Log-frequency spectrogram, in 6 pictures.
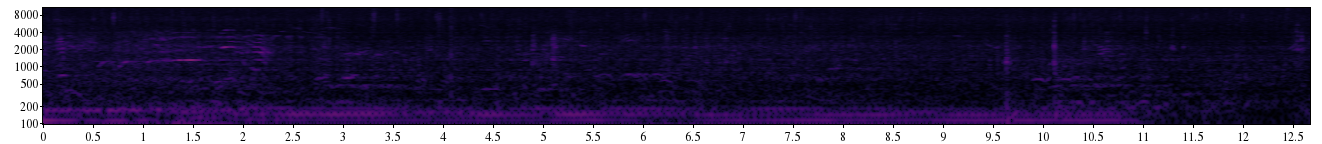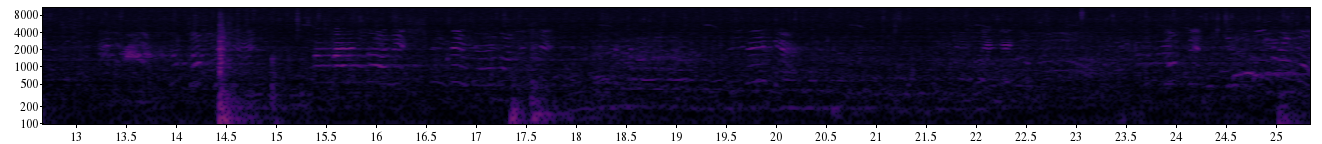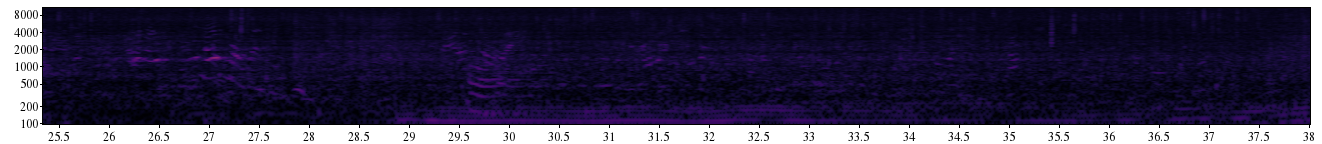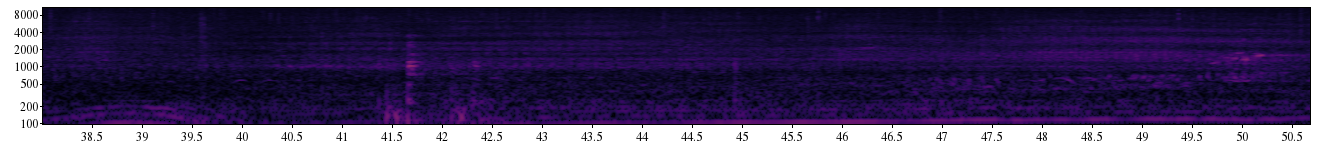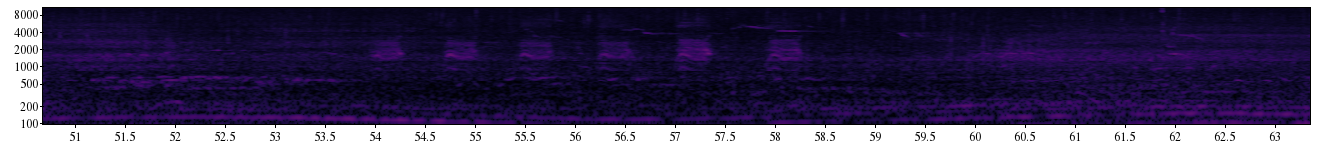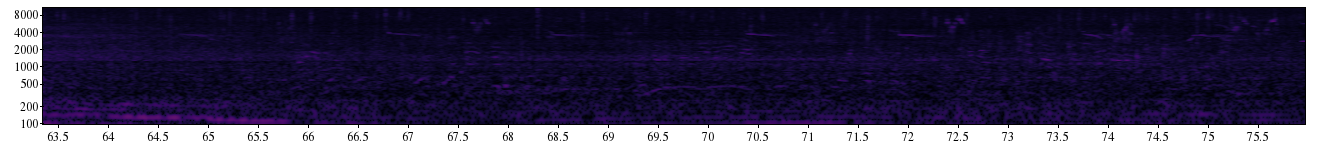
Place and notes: Oileán Chléire, North Harbour - North Harbour, Cape Clear Island
Sunset on a beautiful day on Cape Clear after the last boat has left for the evening.
Mothers shouting at their kids in Irish, seagulls and someone accidentally smashing a wine glass. A nice little snippet of life on Oileán Chléire.
Recorded with an Audio Technica AT2022 onto a Zoom H5.
County Cork, Munster, Ireland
